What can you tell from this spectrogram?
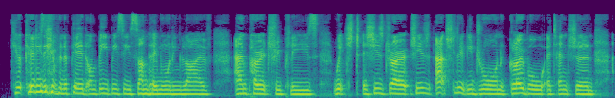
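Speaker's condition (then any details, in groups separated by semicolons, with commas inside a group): No condition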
